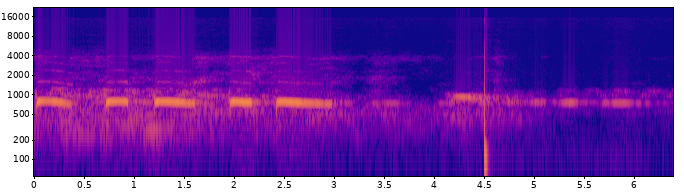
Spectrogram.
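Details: Female zebra dove of the Bangkok type calling to a male, vigorous calling: a run of five bright coo notes, the last drawn out, then a sharp click and a faint, thinner trailing coo over steady background hum.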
